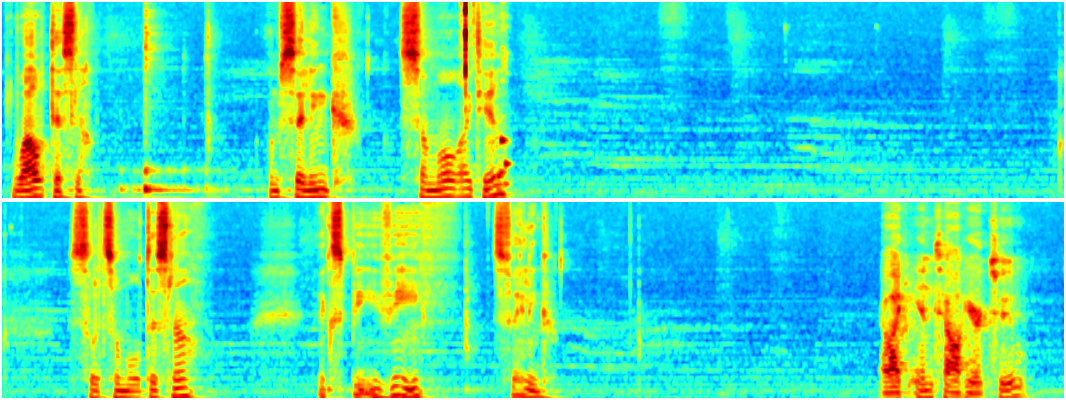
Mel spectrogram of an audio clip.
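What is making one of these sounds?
A middle-aged man talks calmly and close to a microphone, with pauses.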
